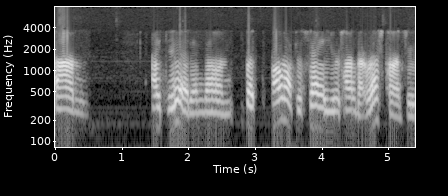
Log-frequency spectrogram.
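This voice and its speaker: A man with a Southern US accent, medium-pitched, at a fairly slow pace. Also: ordinary pitch variation. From US South, South Carolina (Greenville area). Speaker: guitarist. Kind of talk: casual chat.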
